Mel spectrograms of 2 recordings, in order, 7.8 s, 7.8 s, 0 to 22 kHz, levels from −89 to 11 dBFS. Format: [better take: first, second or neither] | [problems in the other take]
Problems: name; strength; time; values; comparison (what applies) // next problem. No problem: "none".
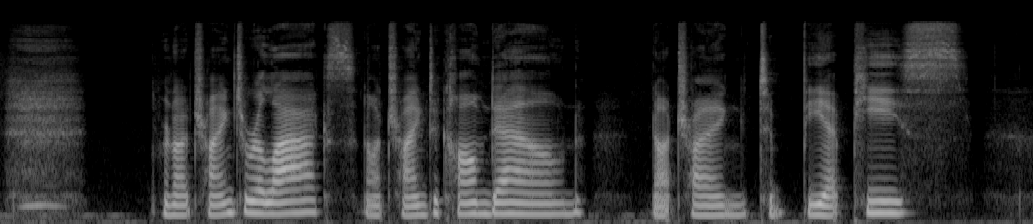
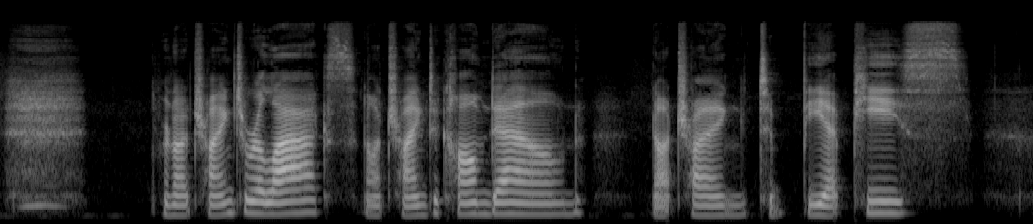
first | thin; very; fading below 600 Hz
